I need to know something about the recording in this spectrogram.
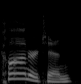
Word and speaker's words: Connarton: Well, sort of, because it's pronounced Connarton. So the most common misspelling of my last name is Connerton. People replace the A with an E because it sounds like that.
